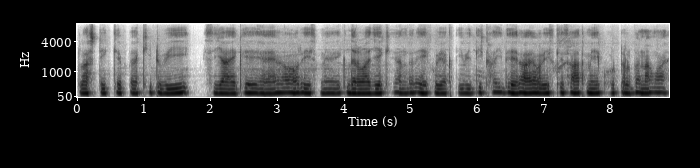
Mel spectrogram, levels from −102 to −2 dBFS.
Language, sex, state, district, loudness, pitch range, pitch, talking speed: Hindi, male, Himachal Pradesh, Shimla, -16 LUFS, 130-145 Hz, 135 Hz, 195 wpm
